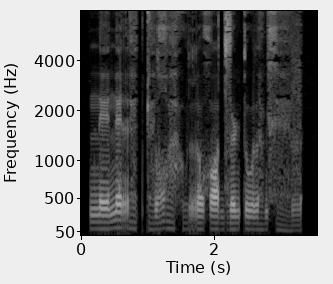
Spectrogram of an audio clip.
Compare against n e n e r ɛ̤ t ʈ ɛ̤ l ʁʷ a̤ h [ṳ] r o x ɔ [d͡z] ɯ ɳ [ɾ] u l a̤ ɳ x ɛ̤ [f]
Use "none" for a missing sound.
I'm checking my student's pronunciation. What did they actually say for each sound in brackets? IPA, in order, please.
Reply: ṳ, d͡z, t, v

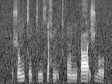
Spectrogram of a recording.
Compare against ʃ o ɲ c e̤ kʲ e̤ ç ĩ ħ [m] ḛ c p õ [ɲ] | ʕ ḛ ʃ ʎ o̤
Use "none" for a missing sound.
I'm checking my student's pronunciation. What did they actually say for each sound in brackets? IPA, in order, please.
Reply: m, ɲ

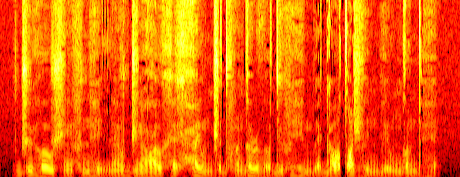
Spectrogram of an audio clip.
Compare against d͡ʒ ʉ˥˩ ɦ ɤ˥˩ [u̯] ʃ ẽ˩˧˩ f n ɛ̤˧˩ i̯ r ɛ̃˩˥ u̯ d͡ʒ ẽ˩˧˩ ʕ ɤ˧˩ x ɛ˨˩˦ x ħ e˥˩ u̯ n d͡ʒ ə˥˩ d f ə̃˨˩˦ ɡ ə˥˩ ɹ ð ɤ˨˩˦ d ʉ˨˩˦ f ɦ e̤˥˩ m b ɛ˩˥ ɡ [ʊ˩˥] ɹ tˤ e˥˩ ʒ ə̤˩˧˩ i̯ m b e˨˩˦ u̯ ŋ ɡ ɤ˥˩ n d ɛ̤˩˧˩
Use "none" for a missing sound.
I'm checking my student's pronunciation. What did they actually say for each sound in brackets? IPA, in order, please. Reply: u̯, ʉ˩˥

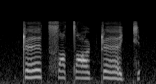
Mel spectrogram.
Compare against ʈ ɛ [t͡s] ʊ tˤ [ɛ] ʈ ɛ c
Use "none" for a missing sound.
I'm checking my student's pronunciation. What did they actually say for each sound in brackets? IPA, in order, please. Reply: t͡s, ɛ

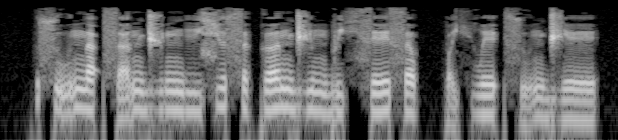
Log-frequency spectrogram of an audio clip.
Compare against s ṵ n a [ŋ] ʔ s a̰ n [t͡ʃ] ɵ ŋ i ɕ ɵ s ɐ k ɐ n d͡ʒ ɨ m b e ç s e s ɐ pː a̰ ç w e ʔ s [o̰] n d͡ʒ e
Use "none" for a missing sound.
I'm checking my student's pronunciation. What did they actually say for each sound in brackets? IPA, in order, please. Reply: none, d͡ʒ, ṵ

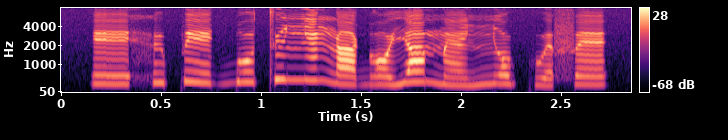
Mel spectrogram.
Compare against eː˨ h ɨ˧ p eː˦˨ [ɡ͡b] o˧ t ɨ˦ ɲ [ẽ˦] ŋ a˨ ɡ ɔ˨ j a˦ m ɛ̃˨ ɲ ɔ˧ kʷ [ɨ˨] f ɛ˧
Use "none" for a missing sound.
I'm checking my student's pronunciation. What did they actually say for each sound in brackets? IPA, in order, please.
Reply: ɡ͡b, ɛ̃˦, ɛ˨

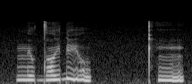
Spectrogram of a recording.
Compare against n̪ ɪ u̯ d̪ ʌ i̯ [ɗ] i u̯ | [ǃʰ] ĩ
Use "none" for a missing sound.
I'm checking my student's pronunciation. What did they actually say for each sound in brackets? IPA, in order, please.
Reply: ɗ, kʰ

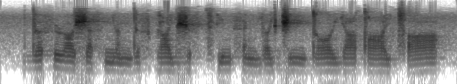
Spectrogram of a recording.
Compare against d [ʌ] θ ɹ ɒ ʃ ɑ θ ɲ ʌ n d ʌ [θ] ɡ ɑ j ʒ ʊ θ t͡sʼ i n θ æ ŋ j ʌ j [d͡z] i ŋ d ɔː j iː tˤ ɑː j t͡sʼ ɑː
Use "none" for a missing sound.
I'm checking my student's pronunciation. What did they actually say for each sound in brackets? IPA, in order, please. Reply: ʌ, θ, d͡ʒ

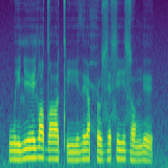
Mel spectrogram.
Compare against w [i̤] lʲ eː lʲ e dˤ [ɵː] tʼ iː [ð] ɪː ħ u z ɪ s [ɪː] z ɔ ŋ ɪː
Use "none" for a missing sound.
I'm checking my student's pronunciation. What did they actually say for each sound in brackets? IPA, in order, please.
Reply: i, oː, ð, iː

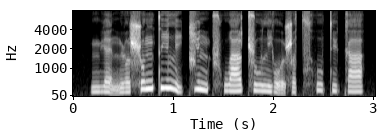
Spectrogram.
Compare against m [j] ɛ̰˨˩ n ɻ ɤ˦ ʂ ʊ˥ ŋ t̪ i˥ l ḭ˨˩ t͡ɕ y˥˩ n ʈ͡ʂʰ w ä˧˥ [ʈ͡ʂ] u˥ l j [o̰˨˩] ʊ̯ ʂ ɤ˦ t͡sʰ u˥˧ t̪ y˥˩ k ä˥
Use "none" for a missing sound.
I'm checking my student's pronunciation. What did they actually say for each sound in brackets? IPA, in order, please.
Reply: ɥ, ʈ͡ʂ, o̰˨˩

